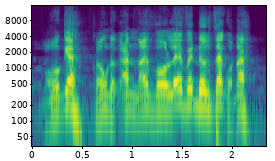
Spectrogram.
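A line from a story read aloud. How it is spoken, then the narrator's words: Loud shout. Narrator (Vietnamese): Tiêu Bát liền quát lớn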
